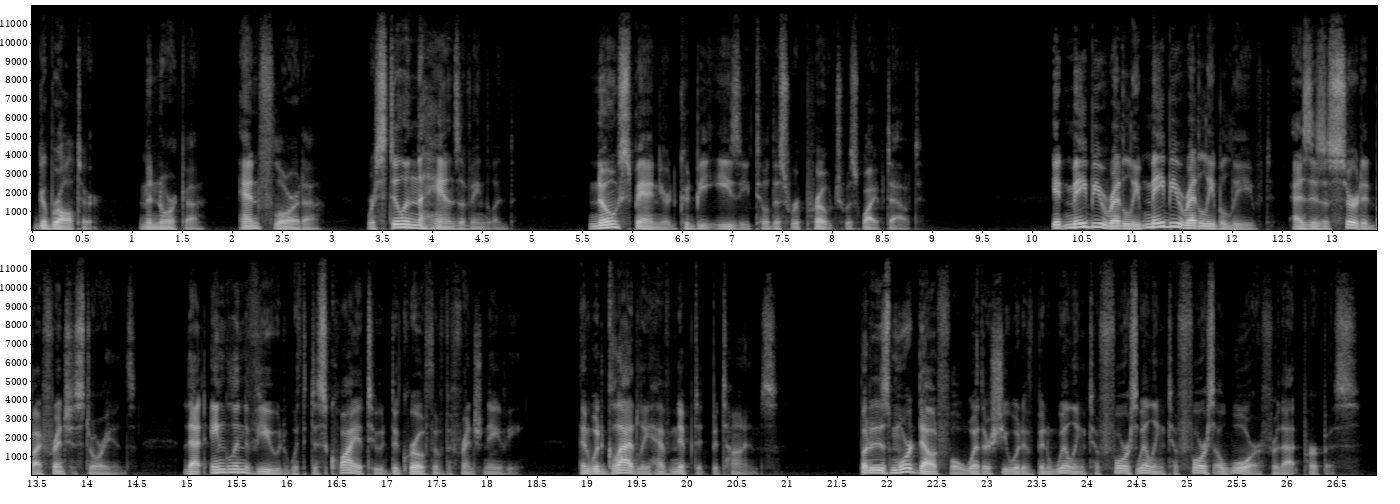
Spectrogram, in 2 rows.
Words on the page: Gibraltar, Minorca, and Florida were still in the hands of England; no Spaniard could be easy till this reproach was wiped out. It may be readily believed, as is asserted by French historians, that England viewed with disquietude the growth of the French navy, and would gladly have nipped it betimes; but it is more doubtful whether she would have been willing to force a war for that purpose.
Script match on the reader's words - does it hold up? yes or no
no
